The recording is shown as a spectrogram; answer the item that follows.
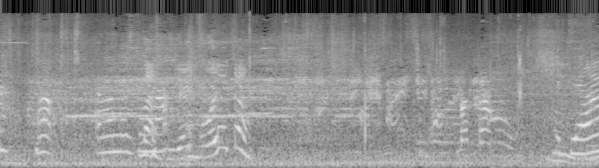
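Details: Young rescued monkey KOTO, frightened when his mother figure leaves him clamped on a tree branch, gives repeated arching, strained cries in quick clusters, some climbing sharply in pitch, over a steady faint background tone.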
